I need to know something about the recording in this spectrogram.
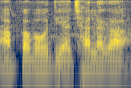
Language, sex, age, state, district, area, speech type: Urdu, male, 18-30, Bihar, Saharsa, rural, spontaneous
